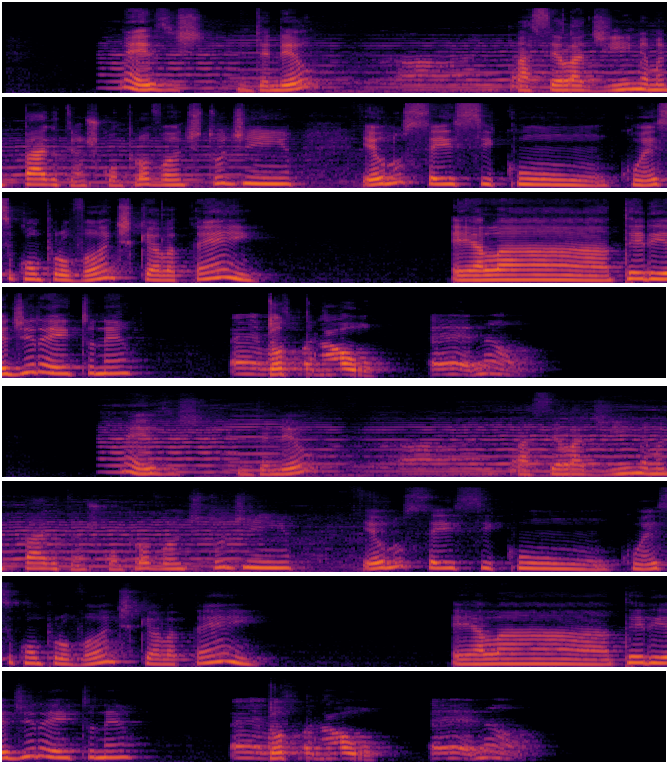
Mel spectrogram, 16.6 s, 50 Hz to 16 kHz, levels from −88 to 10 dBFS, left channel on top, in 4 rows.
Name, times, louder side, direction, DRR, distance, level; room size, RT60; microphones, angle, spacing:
sound 1, 0.6-5.9, right 3 dB, 25° right, 0.7 m, -42 dB
voice 1, 0.7-1.9 3.2-6.0 6.4-9.9 11.1-13.3 14.1-14.8, left 3 dB, 85° left, 1.0 m, -28 dB
sound 2, 1.2-6.6, equal, 5° right, 3.8 m, -53 dB
voice 2, 2.4-3.4 13.9-14.5 15.1-15.7, left 2 dB, 30° left, 2.9 m, -36 dB
19.0 x 15.0 x 3.9 m
head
